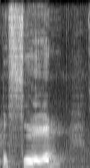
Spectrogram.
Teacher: Thì chúng ta nhấn trọng âm 2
